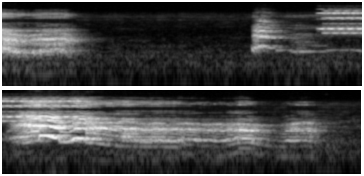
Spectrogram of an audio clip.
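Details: Siberian Husky reacting to a ringing phone, giving drawn-out, wavering howl-like vocal sounds with rich harmonics after a short ring, rising and falling over several seconds.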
